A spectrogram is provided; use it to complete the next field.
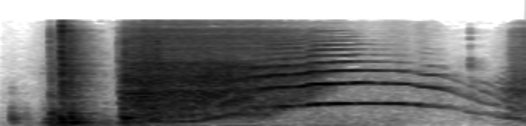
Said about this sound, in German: So, liebe ZuhörerInnen, jetzt haben Sie gerade die Tresortür knarren gehört. Aber ehrlich gesagt war das ein Täuschungsmanöver, denn wir sind überhaupt nicht im Tresor heute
